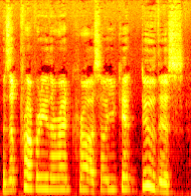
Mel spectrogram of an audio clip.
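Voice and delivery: put-on a girl terrified she has been kidnapped; shrill panic. Kidnapped Red Cross girl begging the dope fiends, shrill panic. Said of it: "the girl's voice rising to an alarming intensity".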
